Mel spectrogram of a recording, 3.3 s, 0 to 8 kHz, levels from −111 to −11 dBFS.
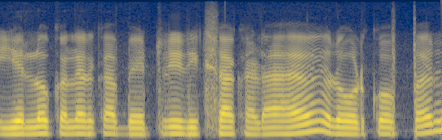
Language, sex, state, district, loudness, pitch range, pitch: Rajasthani, male, Rajasthan, Churu, -19 LUFS, 135-145 Hz, 140 Hz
